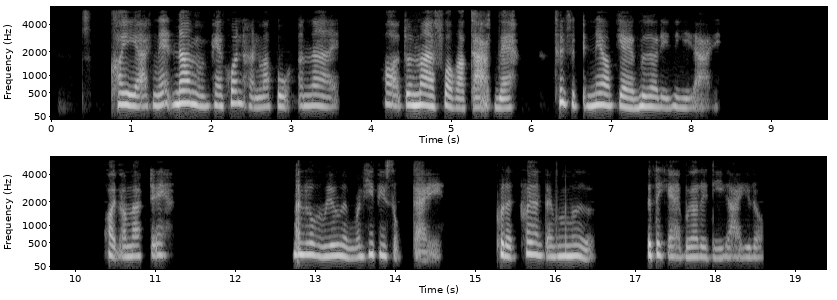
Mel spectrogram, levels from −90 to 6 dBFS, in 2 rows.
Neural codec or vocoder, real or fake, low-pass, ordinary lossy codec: codec, 16 kHz, 0.5 kbps, FunCodec, trained on LibriTTS, 25 frames a second; fake; 5.4 kHz; none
